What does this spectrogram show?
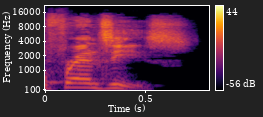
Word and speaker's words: Franzese: Michael Francese, how do you say that? It's Italian. You ought to be. I ought to be. I'm Jewish. Michael Franzese.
